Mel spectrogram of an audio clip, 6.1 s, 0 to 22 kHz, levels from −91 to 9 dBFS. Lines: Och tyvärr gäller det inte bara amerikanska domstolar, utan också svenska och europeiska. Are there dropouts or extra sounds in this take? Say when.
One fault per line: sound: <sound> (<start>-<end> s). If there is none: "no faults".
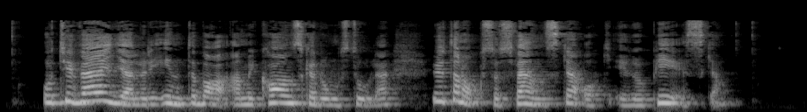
no faults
